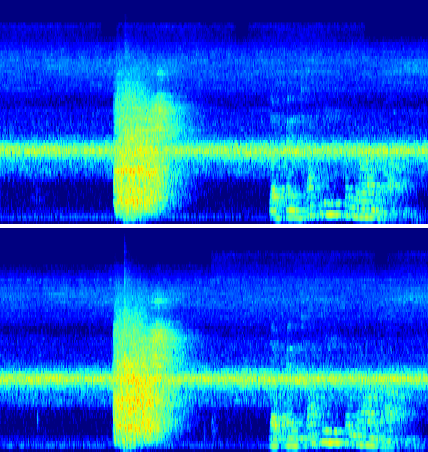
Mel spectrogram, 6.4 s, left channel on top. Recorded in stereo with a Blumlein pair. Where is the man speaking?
15° left, 1.4 m.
